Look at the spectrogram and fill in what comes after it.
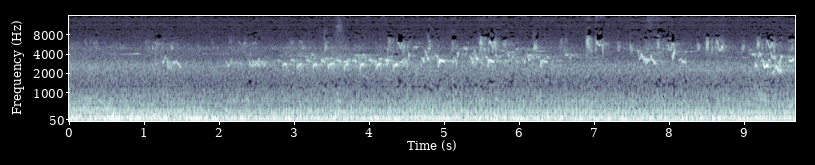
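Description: Small birds chirping, quick runs of short high notes starting about a second in, over a steady low rumble.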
